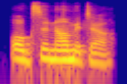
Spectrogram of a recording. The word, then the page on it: auxanometer: Indian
